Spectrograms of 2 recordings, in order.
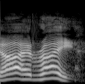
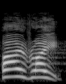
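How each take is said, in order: First: It is said in a sarcastic, mocking tone. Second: It is said in a sincere, agreeing tone. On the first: The speaker disagrees and thinks the other is foolish. "that means, no, you're a numpty" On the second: The speaker agrees and accepts what was said. "that means, yes, I agree, that's good"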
